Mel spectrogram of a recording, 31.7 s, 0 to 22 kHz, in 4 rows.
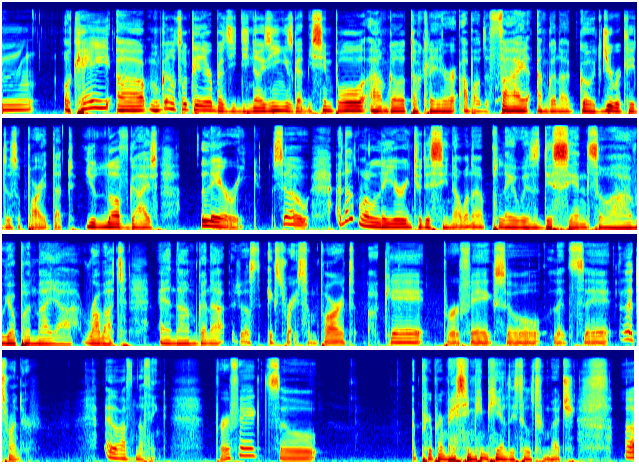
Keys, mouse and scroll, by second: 4.6 click, 7.3 click, 13.5 click, 13.5 click, 14.9 click, 16.2 click, 17.1 click, 18.8 click, 19.9 click, 20.7 Delete, 21.6 click, 22.6 click, 23.5 click, 24.8 click, 26.1 click, 27.0-31.7 drag.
